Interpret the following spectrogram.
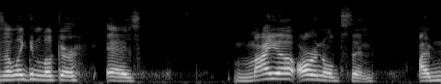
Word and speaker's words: Arnoldson: who goes as a Lincoln looker is Maya arnoldson I'm not good at pronouncing the name arnoldson a r n o l d s o n Maya arnoldson she gets put as a Lincoln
